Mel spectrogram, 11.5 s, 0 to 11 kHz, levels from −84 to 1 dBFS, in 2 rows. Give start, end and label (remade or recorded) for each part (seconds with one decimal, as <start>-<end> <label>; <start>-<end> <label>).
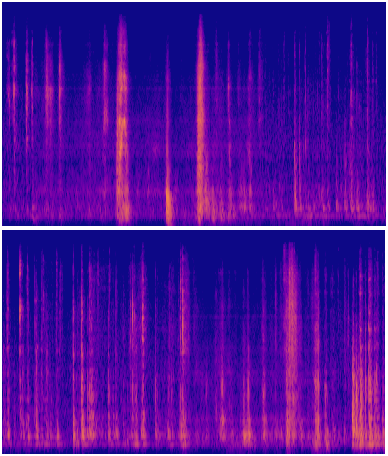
0.0-0.5 recorded; 0.5-3.9 remade; 3.9-8.5 recorded; 8.5-10.5 remade; 10.5-11.5 recorded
